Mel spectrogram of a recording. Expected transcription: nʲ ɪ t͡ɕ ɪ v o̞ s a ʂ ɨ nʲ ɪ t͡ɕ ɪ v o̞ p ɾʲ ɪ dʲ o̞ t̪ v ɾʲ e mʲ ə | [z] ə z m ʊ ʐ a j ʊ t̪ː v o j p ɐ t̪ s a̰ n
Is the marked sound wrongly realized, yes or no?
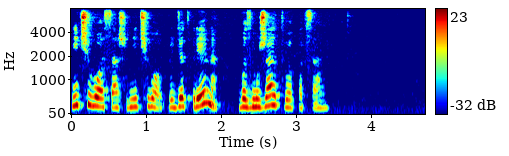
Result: yes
